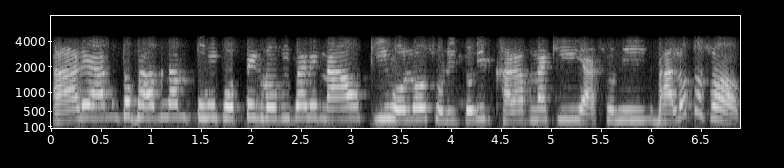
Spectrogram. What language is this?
Bangla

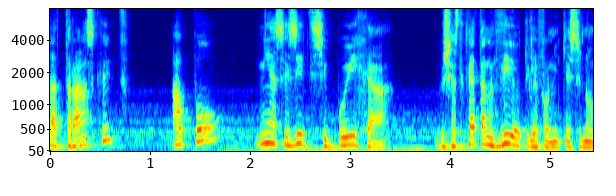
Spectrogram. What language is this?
Greek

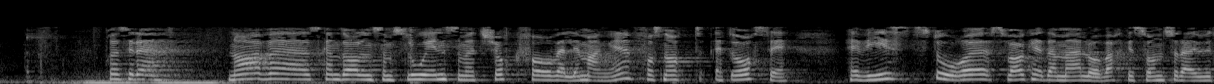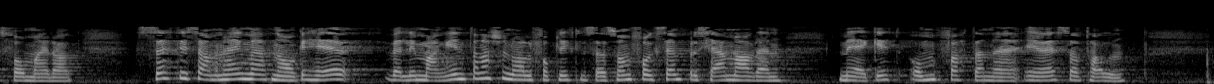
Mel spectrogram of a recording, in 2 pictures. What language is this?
Norwegian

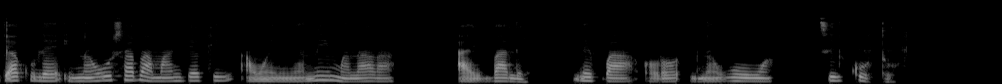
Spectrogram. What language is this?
Yoruba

